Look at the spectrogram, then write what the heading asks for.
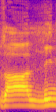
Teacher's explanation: اگر آپ نہیں کھینچیں گے تو یہ الف پڑھنے میں نہیں آئے گا، ساکت ہو جائے گا، مثلا آپ کھینچیں گے نہیں تو ذالین کی بجائے ذلین بن جائے گا مثلا، ٹھیک ہے نا؟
